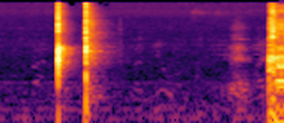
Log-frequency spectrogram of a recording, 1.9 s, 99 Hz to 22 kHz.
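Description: Sharp hand claps for audio sync, made on a 3, 2, 1 count, ring out in quick succession, two snapping almost together, then after a short quiet pause a third clap lands near the end.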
